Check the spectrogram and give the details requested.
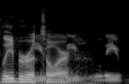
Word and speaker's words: Liberatore: That is Liberatore.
